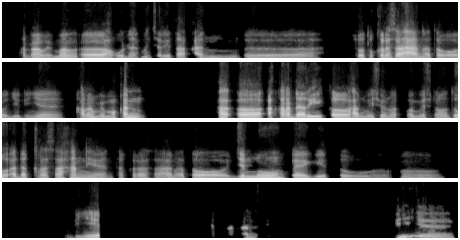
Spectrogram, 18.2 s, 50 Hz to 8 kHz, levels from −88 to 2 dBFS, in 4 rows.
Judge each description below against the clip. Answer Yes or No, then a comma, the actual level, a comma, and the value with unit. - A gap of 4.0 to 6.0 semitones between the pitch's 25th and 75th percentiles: No, average, 3.1 semitones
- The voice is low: Yes, low, 115 Hz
